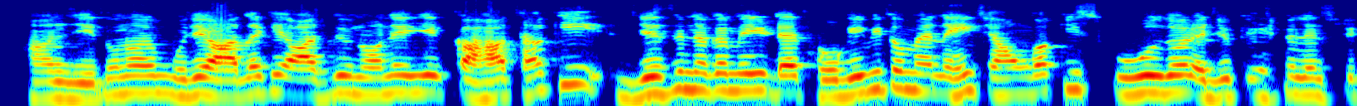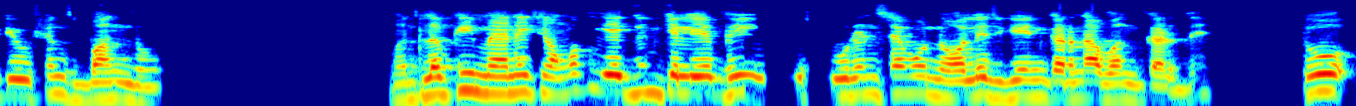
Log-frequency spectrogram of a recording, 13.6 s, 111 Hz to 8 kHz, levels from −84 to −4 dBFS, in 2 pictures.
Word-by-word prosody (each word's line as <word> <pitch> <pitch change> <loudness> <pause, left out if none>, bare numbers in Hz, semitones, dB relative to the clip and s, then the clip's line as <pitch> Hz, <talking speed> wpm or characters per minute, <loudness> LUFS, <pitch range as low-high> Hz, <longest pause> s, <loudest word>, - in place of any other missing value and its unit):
हाँ 150 0 -3
जी 140 -1 -2
तो 175 - -8
उन्होंने, 190 +1 0
तो 190 - -7
मुझे 170 +1 -1
आज 160 -2 +7
भी 200 - -3
याद 165 -1 +4 0.3
है 195 - 0
ये 195 - +2
कहा 150 +2 +6
था - - +4
कि 265 -6 -4
जिस 175 +5 +1
दिन 225 +1 -2
अगर 210 0 -1
मेरी 210 0 +1
डेथ 190 -1 +4
होगी 165 +3 +1
भी 220 - -2
तो 235 - -1
मैं 205 -2 0
नहीं 185 +2 -1
चाहूँगा 175 +3 +1
कि 220 -1 -5
स्कूल्स 190 -2 +1
और 195 - +2
एजुकेशनल 165 +1 -5
इंस्टिट्यूशन्स 320 - -5
बंद 145 -3 -3
हों। 120 - -11 1.2
मतलब 165 +6 0
कि 215 - +3
मैं 185 -2 +4
नहीं 195 +1 0
चाहूँगा 185 +1 -1
कि 200 - +4
एक 190 -2 +3
दिन 190 0 -7
के 195 - +1
लिए 185 0 +3
भी 390 - -2
जो 360 +1 -11
स्टूडेंट्स 175 - -5
हैं 185 - +2
वो 190 - 0
नॉलेज 160 0 +1
गेन 160 0 -2
करना 150 -1 +4
बंद 140 -2 -3
कर - - 0
दें। 225 - -14 0.5
तो 400 +2 +5
185 Hz, 240 wpm, -22 LUFS, 160-200 Hz, 1.2 s, आज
